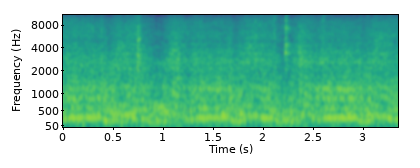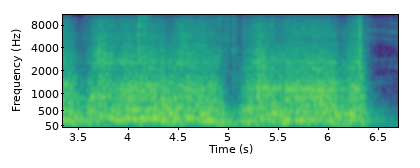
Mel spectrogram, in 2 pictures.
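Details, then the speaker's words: Oldsmobile Toronado with a 425ci engine, long stored on a farm, after a suspected faulty starter relay under the dash: the starter cranks it at a steady, lumpy beat but it never fires, with no spark. "i've got some cranking over did you put any star trek boots no no i was checking it's got no spark no spark okay"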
